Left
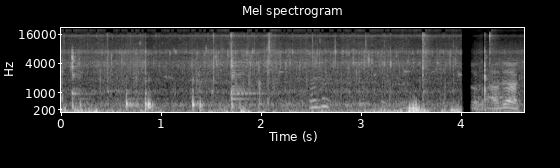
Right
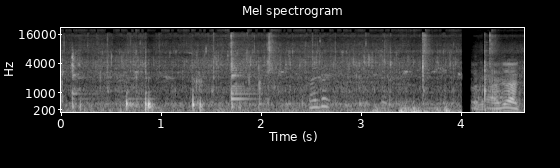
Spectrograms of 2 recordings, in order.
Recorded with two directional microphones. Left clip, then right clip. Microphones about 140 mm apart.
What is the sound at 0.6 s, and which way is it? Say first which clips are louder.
Stir: left 2 dB; 20° left (ahead or behind).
